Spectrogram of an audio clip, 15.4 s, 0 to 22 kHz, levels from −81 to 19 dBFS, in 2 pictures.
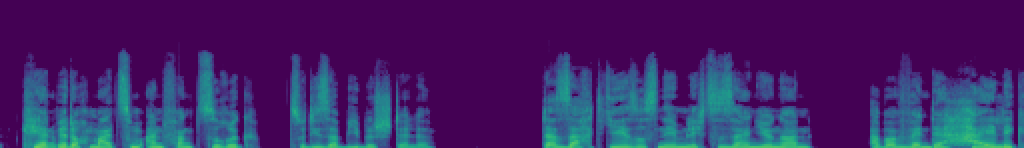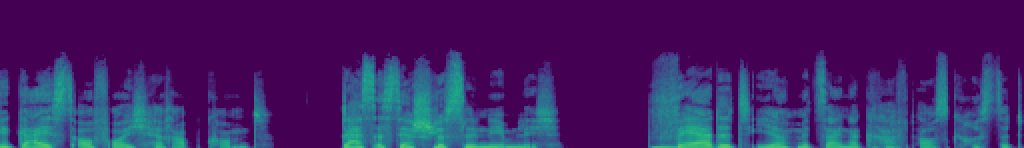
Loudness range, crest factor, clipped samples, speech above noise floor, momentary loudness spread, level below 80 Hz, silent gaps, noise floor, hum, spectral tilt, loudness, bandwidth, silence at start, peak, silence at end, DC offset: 4 LU; 16 dB; under 0.1%; over 74 dB; 13 LU; -68 dBFS; none; under -90 dBFS; none; -4 dB/octave; -17 LUFS; 14 kHz; 0.2 s; -2 dBFS; 0.1 s; under 0.1%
